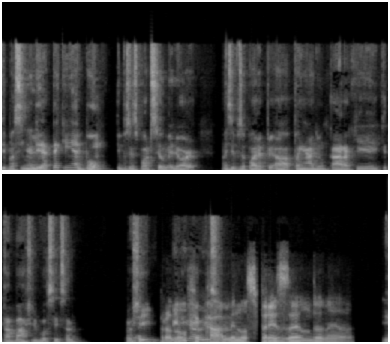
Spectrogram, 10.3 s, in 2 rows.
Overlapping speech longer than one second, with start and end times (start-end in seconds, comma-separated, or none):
6.8-8.3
